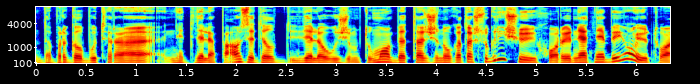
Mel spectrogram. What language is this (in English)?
Lithuanian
